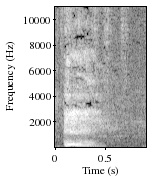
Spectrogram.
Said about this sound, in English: Yeah, it's going to be one of those episodes. Yeah. That's twice on the cough button. Very lungy.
